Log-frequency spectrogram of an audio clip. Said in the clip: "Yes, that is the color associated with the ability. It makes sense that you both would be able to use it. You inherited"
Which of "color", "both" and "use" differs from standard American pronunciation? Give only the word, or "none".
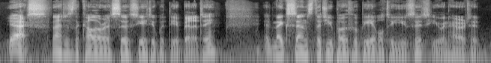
none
